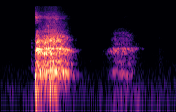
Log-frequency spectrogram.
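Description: Two short breathy sounds from a man: a louder one about half a second in and a softer one about a second later.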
